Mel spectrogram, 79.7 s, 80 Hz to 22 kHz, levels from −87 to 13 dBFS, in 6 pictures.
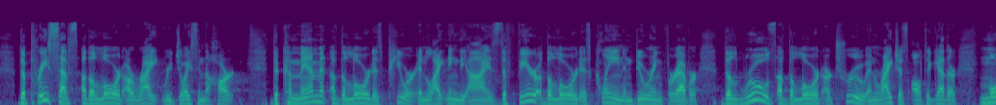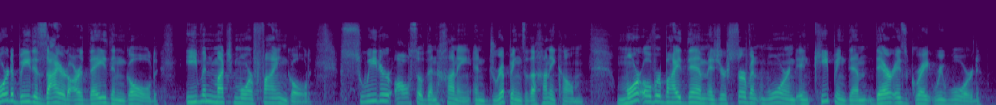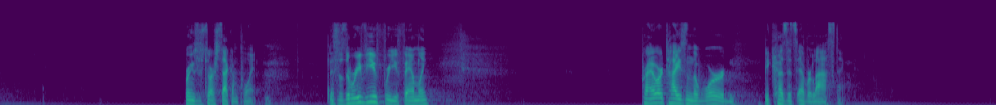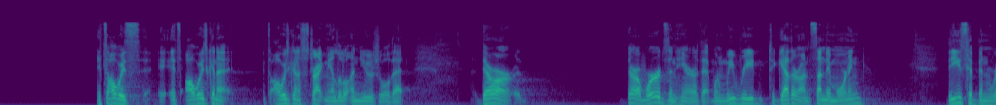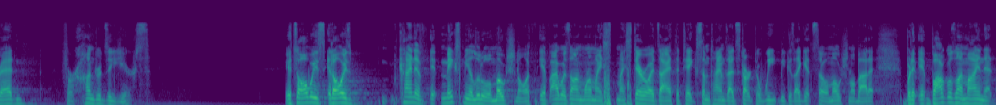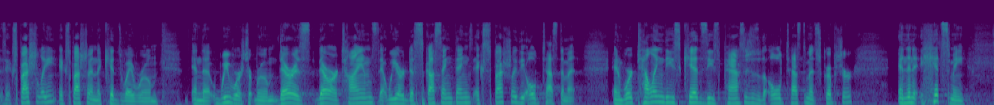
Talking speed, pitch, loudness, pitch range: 165 wpm, 125 Hz, -31 LUFS, 115-145 Hz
